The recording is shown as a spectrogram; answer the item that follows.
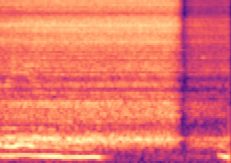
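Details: Russell's viper in an agitated, hyper state after being attacked by a dachshund, hissing loudly. A harsh, breathy rush of air lasts almost two seconds over a faint low hum, then cuts off sharply before a short low sound resumes.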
